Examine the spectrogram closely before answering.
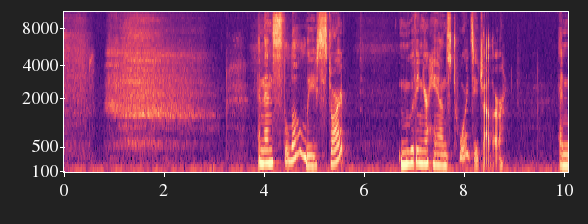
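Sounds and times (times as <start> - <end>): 
deep breathing: 0.0 - 3.9
speech: 3.9 - 5.7, 6.7 - 8.9.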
